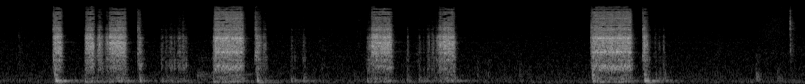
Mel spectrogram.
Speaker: As you just saw, I've got a really noisy autofocus on my lens that came on with my Canon 200D.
